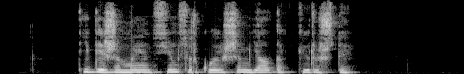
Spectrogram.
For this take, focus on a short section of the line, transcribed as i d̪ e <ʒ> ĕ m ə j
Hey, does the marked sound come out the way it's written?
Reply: yes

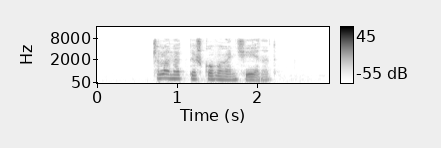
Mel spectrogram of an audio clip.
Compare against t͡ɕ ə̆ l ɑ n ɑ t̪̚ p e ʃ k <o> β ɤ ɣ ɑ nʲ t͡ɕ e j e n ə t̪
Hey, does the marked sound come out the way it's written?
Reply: yes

